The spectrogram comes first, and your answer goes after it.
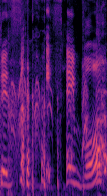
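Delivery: sudden, high, blurted shout. Retelling popping out of a box on stage mid-line: retelling a shout. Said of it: "just shout".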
